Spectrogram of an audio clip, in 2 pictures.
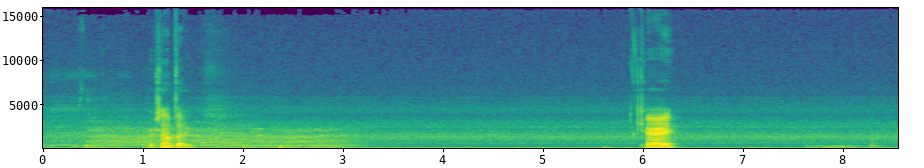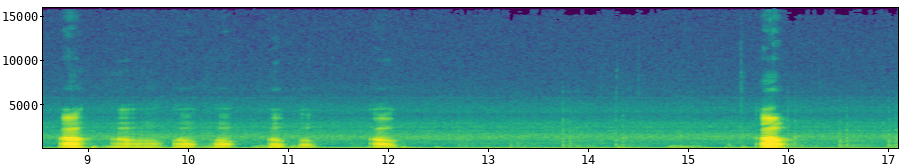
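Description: A young man talks with animation into a microphone, close up.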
